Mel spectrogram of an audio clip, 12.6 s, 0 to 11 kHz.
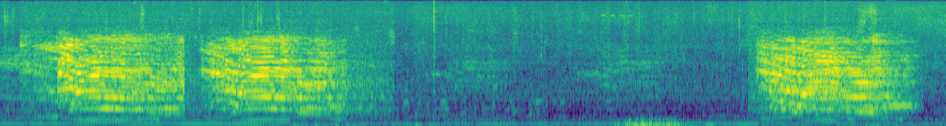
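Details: Rutting red deer at Hoge Veluwe park in 2023, where rangers feed the deer apples at set spots: three long, rich bellowing roars, each about one and a half seconds, with a steady low hum and a dull thump between them.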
